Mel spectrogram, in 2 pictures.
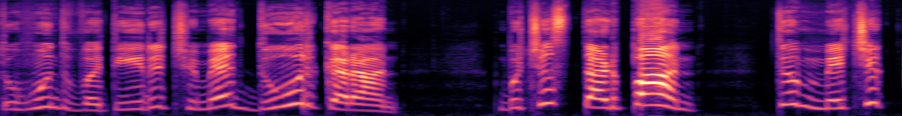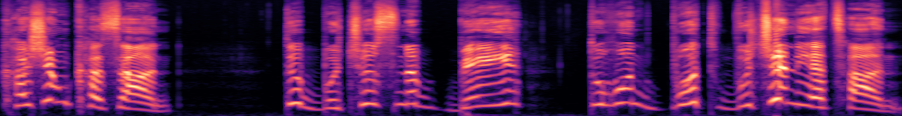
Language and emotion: Kashmiri, angry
